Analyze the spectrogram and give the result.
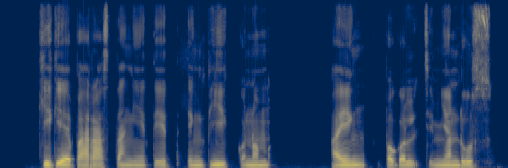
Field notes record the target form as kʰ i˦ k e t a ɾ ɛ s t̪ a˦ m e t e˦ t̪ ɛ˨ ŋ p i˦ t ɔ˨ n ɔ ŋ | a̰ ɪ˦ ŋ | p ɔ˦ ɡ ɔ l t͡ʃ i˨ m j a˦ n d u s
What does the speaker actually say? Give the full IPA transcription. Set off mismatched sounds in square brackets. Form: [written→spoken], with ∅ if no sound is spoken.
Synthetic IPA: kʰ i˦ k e [t→p] a ɾ [ɛ→a] s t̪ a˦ [m→ŋ] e t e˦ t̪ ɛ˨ ŋ p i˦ [t→k] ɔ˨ n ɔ [ŋ→m] | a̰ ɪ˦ ŋ | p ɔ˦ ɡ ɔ l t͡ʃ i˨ m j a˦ n d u s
